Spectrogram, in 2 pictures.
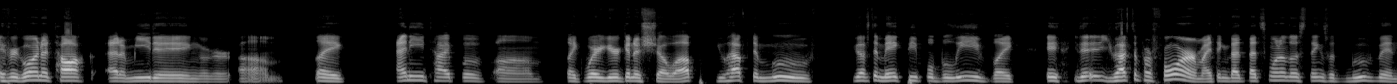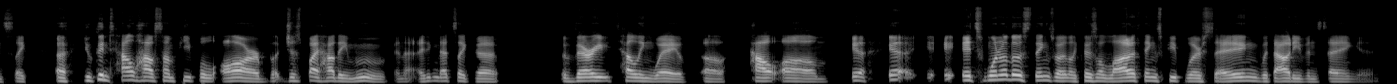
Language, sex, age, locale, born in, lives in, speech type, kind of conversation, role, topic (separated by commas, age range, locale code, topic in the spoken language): English, male, 25-29, en-US, United States, United States, conversation, podcast, guest, What helps people build and maintain a consistent exercise routine?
